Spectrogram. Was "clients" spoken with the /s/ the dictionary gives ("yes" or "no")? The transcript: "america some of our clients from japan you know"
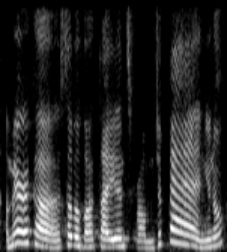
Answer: yes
